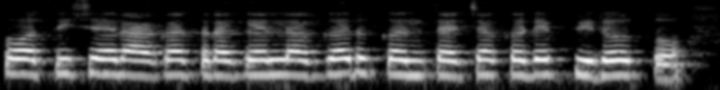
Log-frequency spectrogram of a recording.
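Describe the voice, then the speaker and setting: A woman's voice: on the high side, completely flat delivery, normal speed, mellow, muffled recording. A woman with a Marathi accent reading a romantic story aloud, voicing all the characters' lines in her own voice. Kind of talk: scripted story narration.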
